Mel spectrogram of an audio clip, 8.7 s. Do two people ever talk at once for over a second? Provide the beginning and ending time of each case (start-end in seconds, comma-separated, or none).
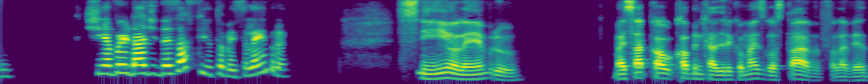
none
